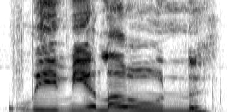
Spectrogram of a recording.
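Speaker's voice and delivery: high, drawn-out "leave me alone" wail; mock pleading wail. Streamer to chat pestering for a no hit run, mock wail. Playful protest at repeated chat request.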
